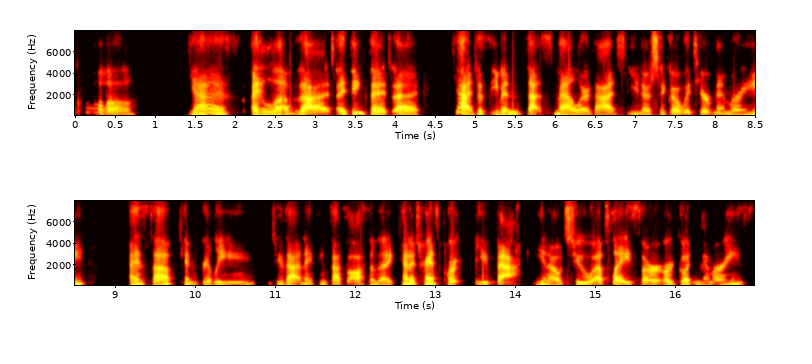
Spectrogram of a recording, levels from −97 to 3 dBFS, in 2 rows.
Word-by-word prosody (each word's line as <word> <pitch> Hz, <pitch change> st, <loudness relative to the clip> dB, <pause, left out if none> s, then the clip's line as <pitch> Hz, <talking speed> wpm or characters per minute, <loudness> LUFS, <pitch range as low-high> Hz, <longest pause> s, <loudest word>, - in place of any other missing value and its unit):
cool. 300 Hz, -, -5 dB, 0.7 s
Yes, 260 Hz, 0 st, +1 dB, 0.3 s
I 215 Hz, +2 st, +5 dB
love 225 Hz, +6 st, +1 dB
that. 190 Hz, -1 st, +5 dB
I 225 Hz, -, +2 dB
think 320 Hz, +4 st, +2 dB
that, 235 Hz, -5 st, +4 dB
uh, 215 Hz, 0 st, +4 dB, 0.5 s
yeah, 425 Hz, -, +8 dB
just, 230 Hz, 0 st, -3 dB
even 205 Hz, -3 st, -1 dB
that -, -, +3 dB
smell 215 Hz, -5 st, +1 dB
or 190 Hz, -1 st, -2 dB
that, 180 Hz, +6 st, +1 dB
you 200 Hz, -10 st, -11 dB
know, 190 Hz, 0 st, -4 dB
to 210 Hz, +3 st, -5 dB
go 195 Hz, -1 st, 0 dB
with 190 Hz, 0 st, -7 dB
your 195 Hz, -1 st, -2 dB
memory 200 Hz, +8 st, -5 dB, 0.6 s
and 220 Hz, -1 st, 0 dB
stuff 210 Hz, +6 st, +3 dB
can 205 Hz, -7 st, -5 dB
really 195 Hz, +1 st, -7 dB, 0.3 s
do 210 Hz, 0 st, -8 dB
that, 205 Hz, -, +3 dB
and -, -, -9 dB
I 170 Hz, -, -7 dB
think 190 Hz, -2 st, -11 dB
that's 190 Hz, -1 st, -2 dB
awesome 190 Hz, +2 st, -2 dB
that 190 Hz, -, -2 dB
it, -, -, -7 dB
kinda, 265 Hz, -2 st, +5 dB
transports 250 Hz, -, +2 dB, 0.2 s
you 200 Hz, -1 st, -6 dB
back, -, -, +4 dB, 0.2 s
you 210 Hz, 0 st, -5 dB
know, 180 Hz, -1 st, -2 dB
to 195 Hz, -5 st, -1 dB
a 190 Hz, +2 st, +3 dB
place 195 Hz, 0 st, +1 dB
or 200 Hz, +1 st, +1 dB
or 200 Hz, +1 st, 0 dB
good 200 Hz, -1 st, 0 dB
memories. 200 Hz, -, -7 dB
205 Hz, 175 wpm, -24 LUFS, 190-235 Hz, 0.7 s, yeah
